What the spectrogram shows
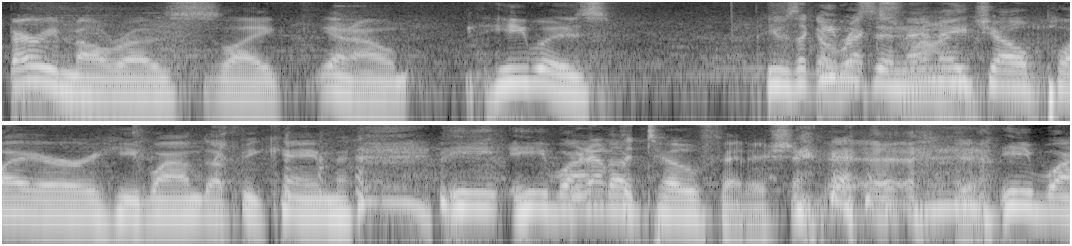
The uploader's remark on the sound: This episode was recorded live in Asheville NC.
